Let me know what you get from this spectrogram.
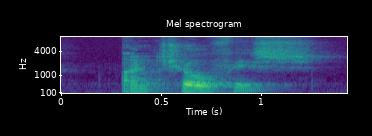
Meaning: an anchovy (small, edible saltwater fish species, especially Engraulis encrasicolus)
- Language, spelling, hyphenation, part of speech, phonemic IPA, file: Dutch, ansjovis, an‧sjo‧vis, noun, /ɑnˈʃoːvɪs/, Nl-ansjovis.ogg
